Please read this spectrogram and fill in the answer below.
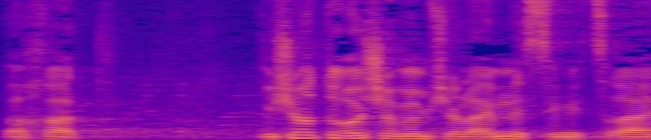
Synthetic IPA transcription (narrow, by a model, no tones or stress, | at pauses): aχat̪ | viʃot̪ʁo̞ʃhame̞mʃalaimnesimit͡sʁa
